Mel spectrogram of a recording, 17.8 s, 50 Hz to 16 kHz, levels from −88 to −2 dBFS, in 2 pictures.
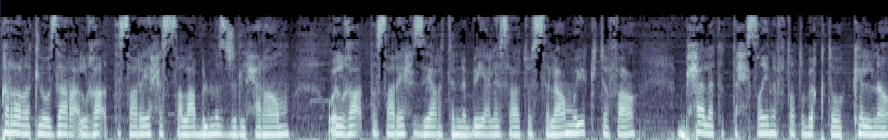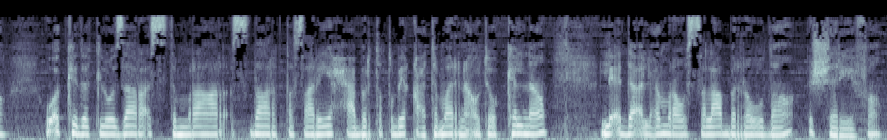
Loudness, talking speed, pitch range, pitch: -15 LUFS, 120 wpm, 160-180 Hz, 170 Hz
